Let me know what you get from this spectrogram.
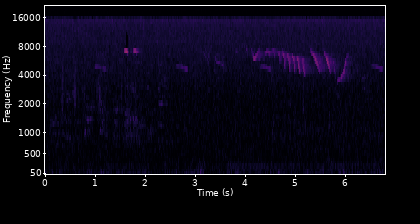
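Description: Faint songbirds in a conifer forest: scattered high chirps, then a quick run of high notes about four seconds in ending in a couple of falling sweeps, over a low wind rumble.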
